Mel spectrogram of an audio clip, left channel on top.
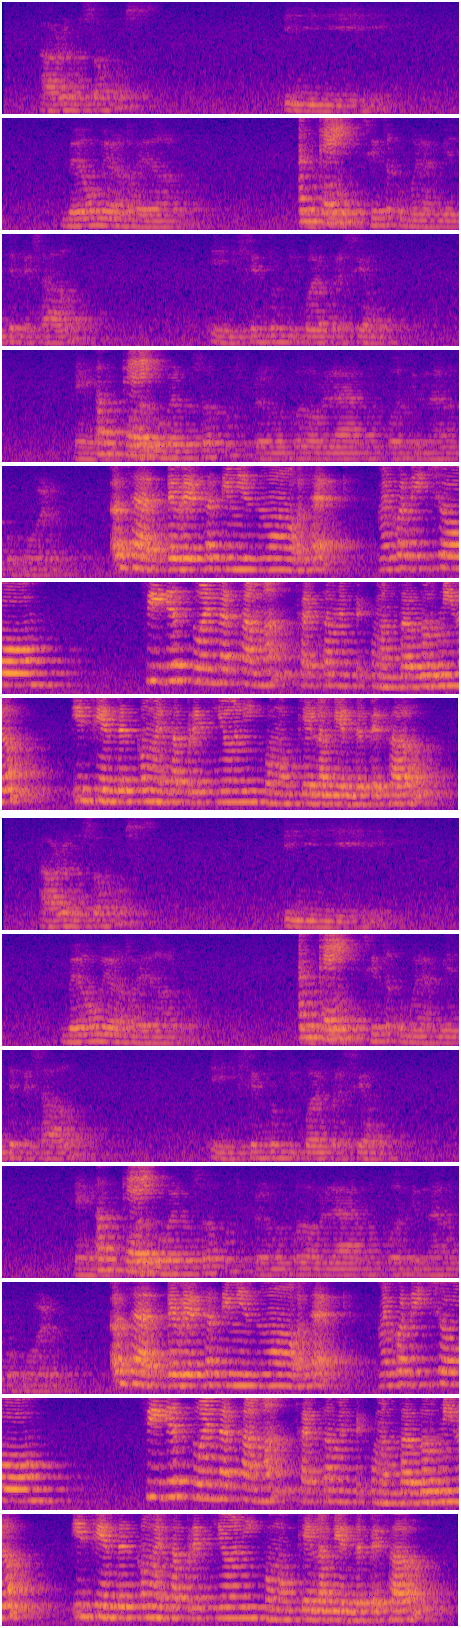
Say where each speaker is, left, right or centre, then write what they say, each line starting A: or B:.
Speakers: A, on the right; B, on the right.
A: abro los ojos y veo a mi alrededor, ¿no? pero
B: ok,
A: sien- siento como el ambiente pesado y siento un tipo de presión. Eh,
B: ok.
A: puedo mover los ojos, pero no puedo hablar, no puedo decir nada, no puedo moverme.
B: O sea, te ves a ti mismo, o sea, mejor dicho, sigues tú en la cama exactamente como estás dormido y sientes como esa presión y como que el ambiente pesado.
